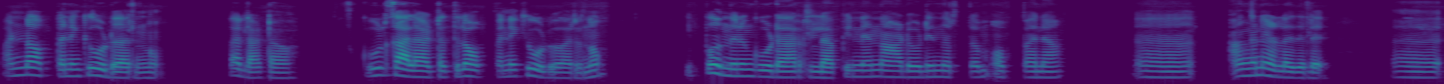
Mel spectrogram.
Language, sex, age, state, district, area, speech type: Malayalam, female, 18-30, Kerala, Kozhikode, urban, spontaneous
